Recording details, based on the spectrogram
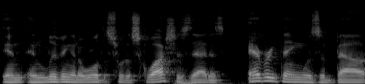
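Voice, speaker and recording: A man with a Southern US accent speaks at a fairly low pitch and with fairly even intonation in a very clean recording with a silent background. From US South, Mississippi coast. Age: 60s. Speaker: songwriter. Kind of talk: casual chat.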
